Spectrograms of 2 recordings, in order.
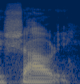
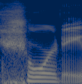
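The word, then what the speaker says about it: shawty: even make sense I you got to say shouty no right exactly like it doesn't make sense when you say shorty like who are you calling shorty if you're going to spell It O It's s h a w t y a w not o r it's a w shouty shouty he calling shouty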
